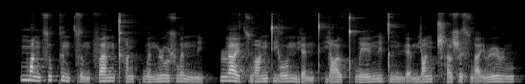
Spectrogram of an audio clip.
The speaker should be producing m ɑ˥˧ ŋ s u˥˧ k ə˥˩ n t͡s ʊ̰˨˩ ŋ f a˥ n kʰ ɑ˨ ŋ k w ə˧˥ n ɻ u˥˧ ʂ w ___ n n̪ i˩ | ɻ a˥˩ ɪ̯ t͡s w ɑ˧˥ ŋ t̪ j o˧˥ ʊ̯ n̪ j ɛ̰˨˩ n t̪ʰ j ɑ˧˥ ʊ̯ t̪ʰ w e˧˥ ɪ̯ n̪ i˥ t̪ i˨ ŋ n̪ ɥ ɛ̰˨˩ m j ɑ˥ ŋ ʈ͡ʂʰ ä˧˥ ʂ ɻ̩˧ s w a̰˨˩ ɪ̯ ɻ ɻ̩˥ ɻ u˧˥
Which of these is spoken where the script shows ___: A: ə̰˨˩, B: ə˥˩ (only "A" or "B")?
B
